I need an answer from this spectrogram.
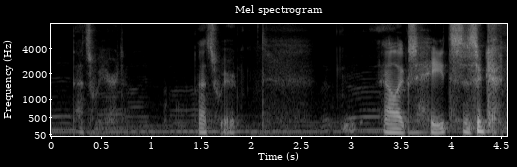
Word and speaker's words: Haitz: Which, by the way, for anyone wanting to know, Haitz is how you say it.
